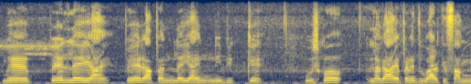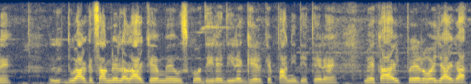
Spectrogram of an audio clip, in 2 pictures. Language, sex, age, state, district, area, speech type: Hindi, male, 60+, Uttar Pradesh, Mirzapur, urban, spontaneous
